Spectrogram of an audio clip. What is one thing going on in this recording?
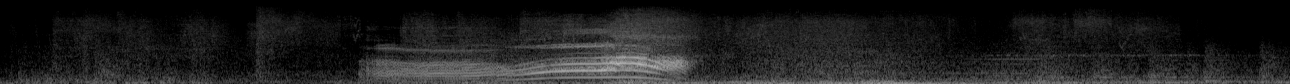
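Electricity crackles and buzzes.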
